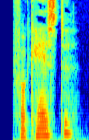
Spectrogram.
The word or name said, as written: forkaste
